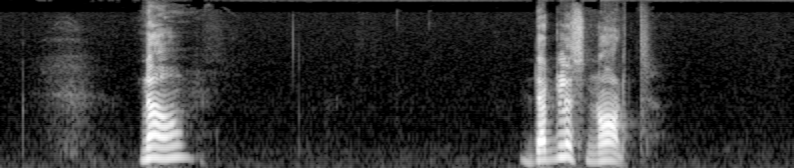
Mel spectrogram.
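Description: An elderly man speaks calmly into a clip-on microphone, in short phrases with pauses.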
